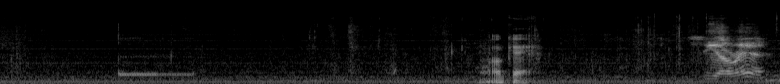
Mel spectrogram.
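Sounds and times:
electronic telephone dialing tone: 1.2s - 2.1s
speech: 5.0s - 5.5s, 7.2s - 7.7s.

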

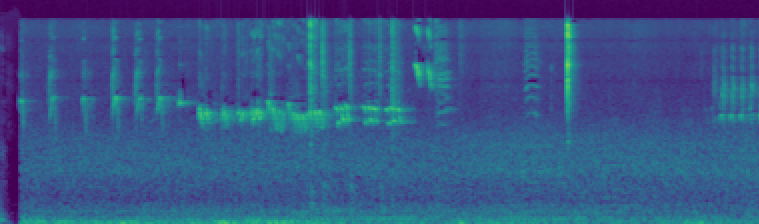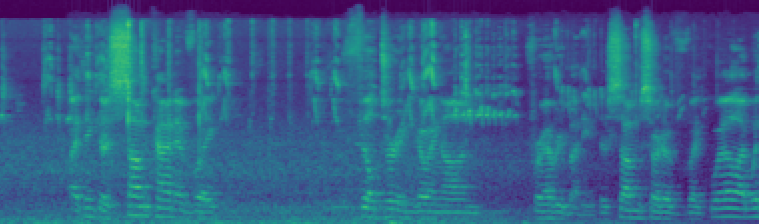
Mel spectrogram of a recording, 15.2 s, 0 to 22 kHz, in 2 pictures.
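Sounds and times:
faint birds: 0.0s - 4.6s, 6.9s - 14.8s
steady low outdoor rumble: 0.0s - 15.1s
small backyard bird chirping and calling: 0.2s - 4.6s, 7.0s - 8.6s, 9.5s - 14.7s
speech: 8.3s - 10.0s, 11.2s - 15.1s.

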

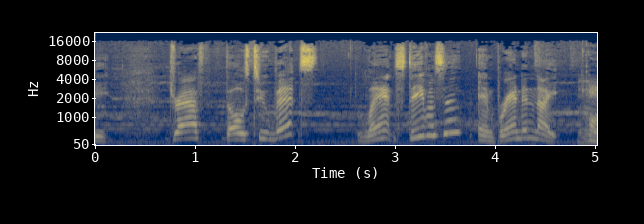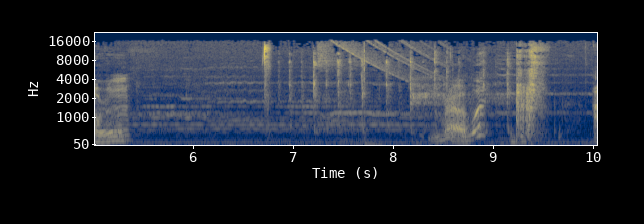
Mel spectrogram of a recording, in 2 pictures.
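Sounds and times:
speech: 0.0s - 5.5s, 8.4s - 10.0s
phone ringtone with electronic tones and chiming accents: 6.7s - 9.8s.

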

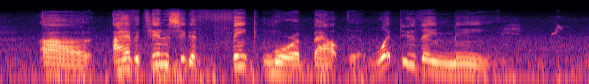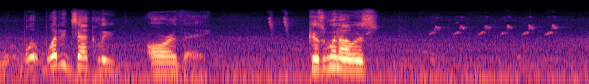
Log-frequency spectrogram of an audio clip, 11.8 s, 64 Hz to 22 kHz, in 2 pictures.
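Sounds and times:
low constant hum: 0.0s - 11.7s
speech: 0.4s - 5.0s, 5.9s - 8.0s, 9.0s - 9.8s
small bird chirping: 5.0s - 6.1s, 8.5s - 9.0s, 10.1s - 11.6s.

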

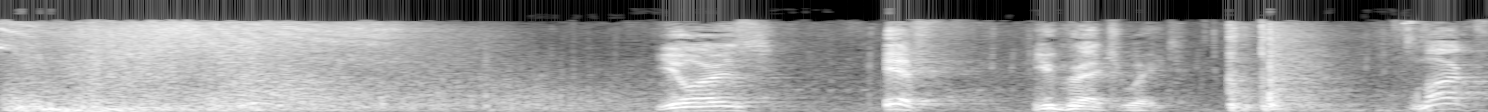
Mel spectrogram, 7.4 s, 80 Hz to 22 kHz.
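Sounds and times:
signal flare fired from sidearm hissing and fizzing: 0.0s - 5.0s
speech: 3.3s - 6.0s, 7.1s - 7.4s.

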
